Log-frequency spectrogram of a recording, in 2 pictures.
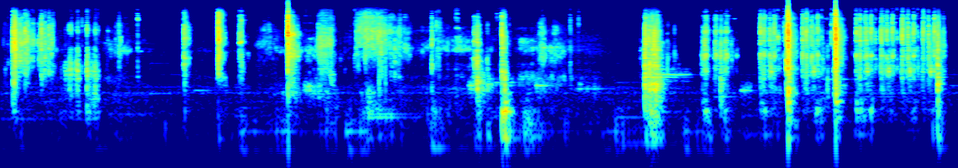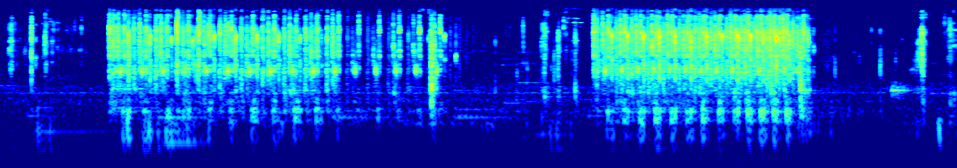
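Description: A sewing machine top stitches a stadium bag in two sustained runs of rapid, even stitching, preceded by scattered clicks and handling noises in a quiet room.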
